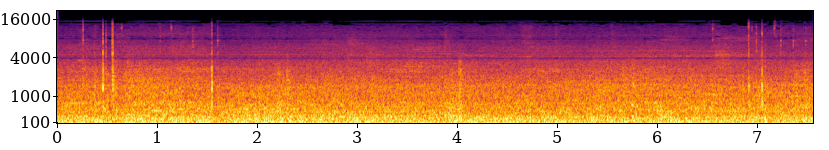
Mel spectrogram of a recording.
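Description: Steady rumble of a New York City subway train running on elevated track, heard from a distance among outdoor city noise, with a few sharp clicks early and a small cluster near the end.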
